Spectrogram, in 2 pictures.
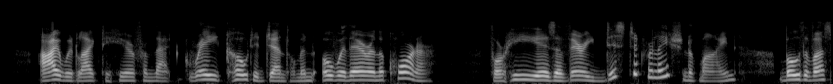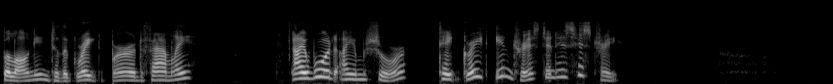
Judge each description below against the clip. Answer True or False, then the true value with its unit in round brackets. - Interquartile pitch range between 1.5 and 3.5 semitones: False (5.0 semitones)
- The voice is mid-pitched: False (200 Hz)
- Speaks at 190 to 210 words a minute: False (160 wpm)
